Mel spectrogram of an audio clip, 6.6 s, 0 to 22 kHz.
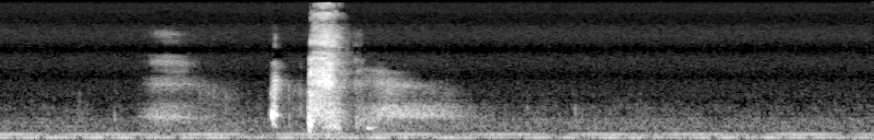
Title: SUPER messy, tired, itchy sneezing fit (4/4)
